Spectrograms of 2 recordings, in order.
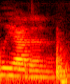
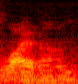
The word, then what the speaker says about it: Liaden: I always thought it was Liadon. I made up the name, and then you made up a pronunciation that was counter. I get to choose my own pronunciation.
